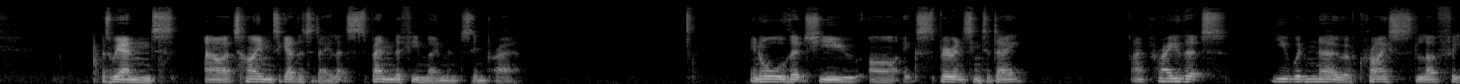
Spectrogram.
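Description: A young man speaks calmly and close to a microphone, with pauses.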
